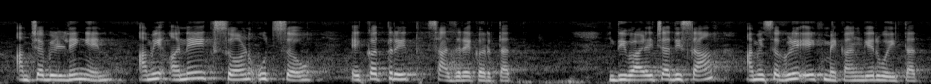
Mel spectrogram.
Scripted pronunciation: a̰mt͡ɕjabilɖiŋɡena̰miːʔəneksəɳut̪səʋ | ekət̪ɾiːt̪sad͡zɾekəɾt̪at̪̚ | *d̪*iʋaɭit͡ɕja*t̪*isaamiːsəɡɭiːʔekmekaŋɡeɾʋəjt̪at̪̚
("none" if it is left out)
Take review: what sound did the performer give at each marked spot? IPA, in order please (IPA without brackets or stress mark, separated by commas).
d̪, d̪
